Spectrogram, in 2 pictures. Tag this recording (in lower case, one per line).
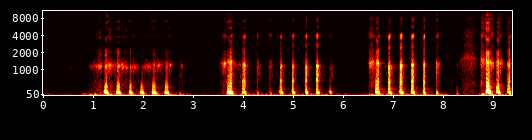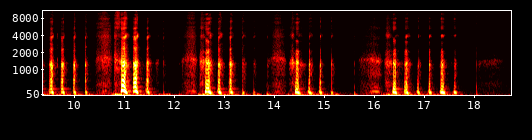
human voice
laughter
